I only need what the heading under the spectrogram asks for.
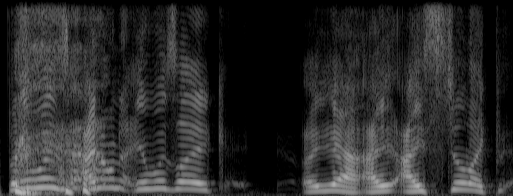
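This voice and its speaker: A young man chatting as a podcast guest, quick with jokes at his own expense. He is close on the mic in a dead, dry space. He slides into loud mock voices for comic effect. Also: expressive, dry recording. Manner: joking, self-deprecating, bursts into loud high mock voices. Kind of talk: casual chat.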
